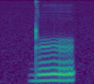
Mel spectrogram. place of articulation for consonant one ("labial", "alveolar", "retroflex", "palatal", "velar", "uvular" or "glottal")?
retroflex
